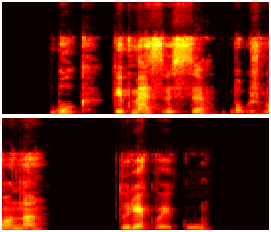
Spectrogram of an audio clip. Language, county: Lithuanian, Vilnius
